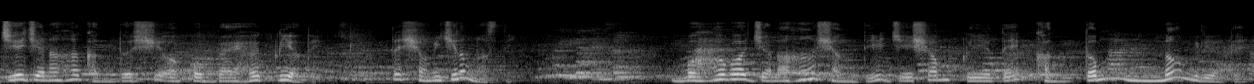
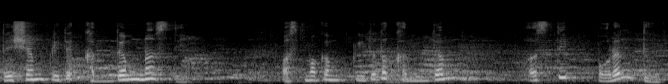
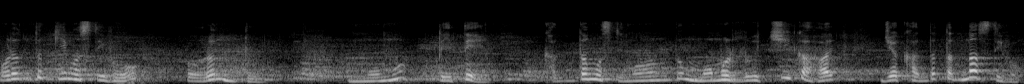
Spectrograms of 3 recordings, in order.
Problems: constant background noise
